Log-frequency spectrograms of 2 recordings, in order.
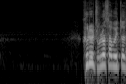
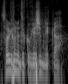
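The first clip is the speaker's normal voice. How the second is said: ordinary delivery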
